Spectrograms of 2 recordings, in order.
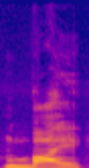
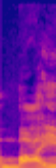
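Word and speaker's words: by: मतलब होता है जैसा बी वाई तो इसको पढ़ते हैं बाय बहुत लोग इसको बाई पढ़ देते हैं नहीं ये बाई आपका गलत इसको आप बाय पढ़ोगे यानी कि इस तरीके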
